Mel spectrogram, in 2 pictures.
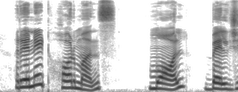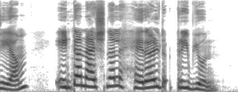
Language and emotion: Marathi, neutral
